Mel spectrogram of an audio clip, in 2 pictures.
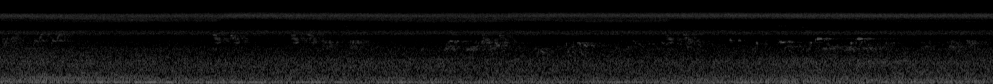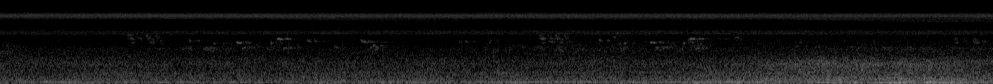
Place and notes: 埔里鎮桃米里, Taiwan - In the parking lot
Birds singing, Chicken sounds, Dogs barking
Zoom H2n MS+XY
Puli Township, 桃米巷33-1號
